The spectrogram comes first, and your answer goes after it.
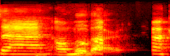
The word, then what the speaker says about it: Muehlbauer: Did I say it correctly? Muehlbauer? It's okay. It's okay. Yes, I've been named in different ways, but Muehlbauer comes, Muehlbauer comes very close to it.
